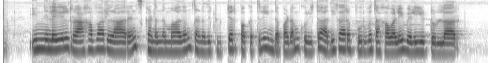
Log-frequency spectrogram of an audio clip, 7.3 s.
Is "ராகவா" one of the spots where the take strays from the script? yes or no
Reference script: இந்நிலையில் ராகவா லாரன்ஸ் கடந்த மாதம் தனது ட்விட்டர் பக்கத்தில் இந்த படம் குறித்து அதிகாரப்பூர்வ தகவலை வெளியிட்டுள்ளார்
no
